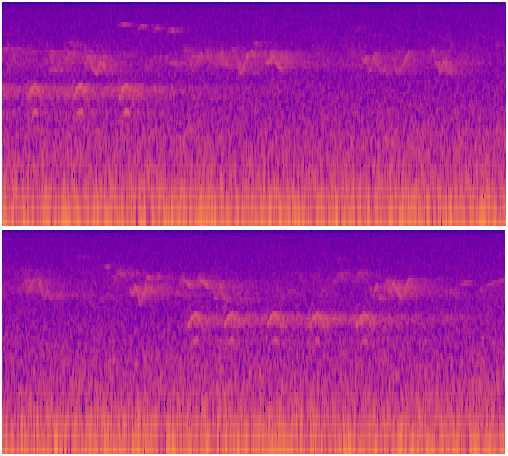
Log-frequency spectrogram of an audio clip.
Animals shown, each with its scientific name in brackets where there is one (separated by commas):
American Crow (Corvus brachyrhynchos), Cedar Waxwing (Bombycilla cedrorum), Eastern Wood-Pewee (Contopus virens), Black-throated Green Warbler (Setophaga virens), Red-eyed Vireo (Vireo olivaceus)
